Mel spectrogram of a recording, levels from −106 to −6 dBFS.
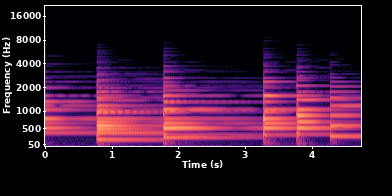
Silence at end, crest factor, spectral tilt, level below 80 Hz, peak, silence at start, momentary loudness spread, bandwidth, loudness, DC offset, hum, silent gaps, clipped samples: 0 s; 18 dB; -8.5 dB/octave; -72 dBFS; -14 dBFS; 0 s; 17 LU; 4.4 kHz; -32 LUFS; under 0.1%; none; none; under 0.1%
